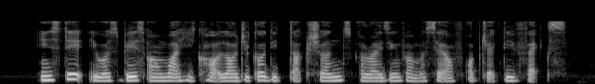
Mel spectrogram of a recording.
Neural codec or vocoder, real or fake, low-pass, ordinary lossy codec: none; real; none; none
